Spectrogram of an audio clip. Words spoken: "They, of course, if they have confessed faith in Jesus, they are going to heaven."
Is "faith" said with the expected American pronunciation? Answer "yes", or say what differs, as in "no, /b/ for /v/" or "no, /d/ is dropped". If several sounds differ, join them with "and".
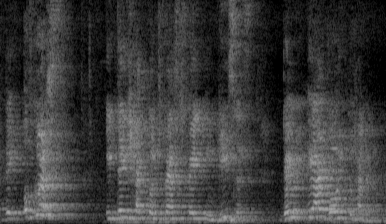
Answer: no, /t/ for /θ/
